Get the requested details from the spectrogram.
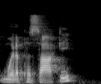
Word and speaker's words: Winnipesaukee: We went up, so we flew up the seacoast up to Lake Winnipesaukee. – Nice pronunciation.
